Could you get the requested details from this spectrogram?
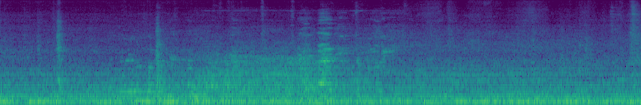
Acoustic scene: subway train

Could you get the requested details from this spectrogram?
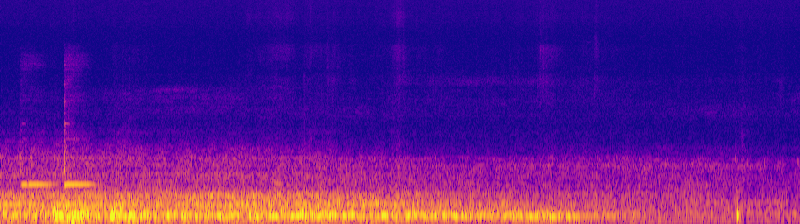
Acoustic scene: car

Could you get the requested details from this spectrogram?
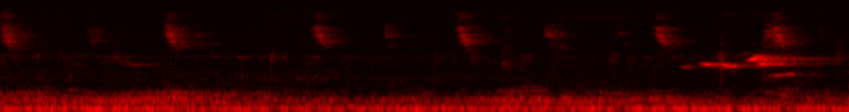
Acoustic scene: park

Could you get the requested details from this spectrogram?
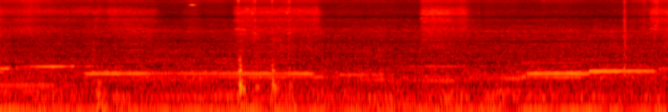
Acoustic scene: car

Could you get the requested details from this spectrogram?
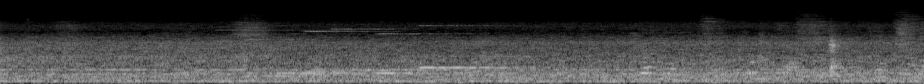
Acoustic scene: subway train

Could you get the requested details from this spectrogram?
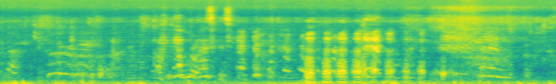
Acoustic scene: park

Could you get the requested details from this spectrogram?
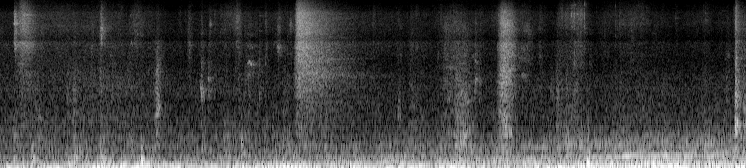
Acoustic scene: bus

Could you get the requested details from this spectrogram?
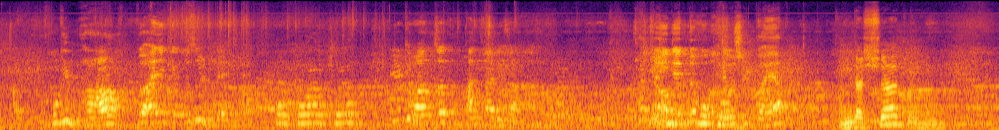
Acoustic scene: cafe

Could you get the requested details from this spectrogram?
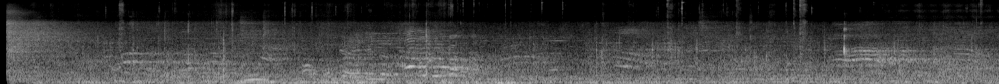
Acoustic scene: crowded indoor space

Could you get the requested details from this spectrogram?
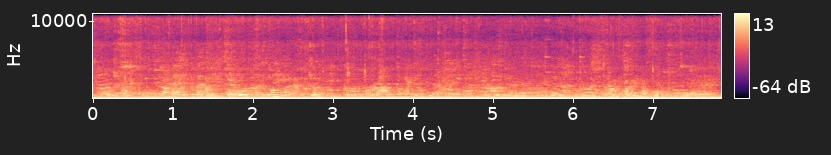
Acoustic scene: restaurant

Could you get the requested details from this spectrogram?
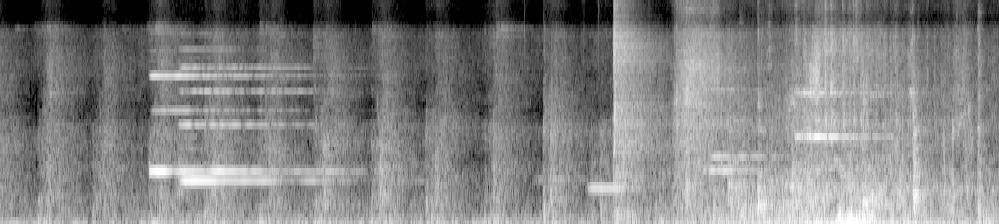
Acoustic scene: elevator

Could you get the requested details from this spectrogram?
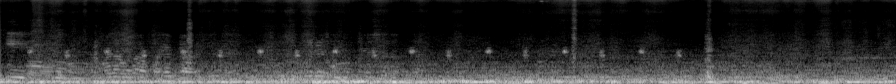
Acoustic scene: car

